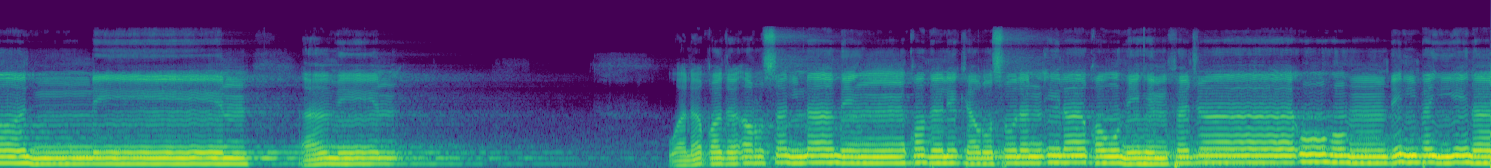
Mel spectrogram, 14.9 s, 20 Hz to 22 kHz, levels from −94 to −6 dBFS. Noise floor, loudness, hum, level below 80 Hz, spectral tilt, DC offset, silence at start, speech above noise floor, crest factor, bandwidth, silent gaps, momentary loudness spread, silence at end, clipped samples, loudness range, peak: -51 dBFS; -16 LUFS; none; -52 dBFS; -8.5 dB/octave; under 0.1%; 0 s; 37 dB; 12 dB; 10.5 kHz; none; 10 LU; 0 s; under 0.1%; 10 LU; -4 dBFS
